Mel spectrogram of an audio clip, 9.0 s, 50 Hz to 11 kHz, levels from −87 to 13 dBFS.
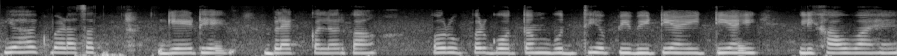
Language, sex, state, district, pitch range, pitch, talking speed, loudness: Hindi, female, Bihar, Vaishali, 250-265 Hz, 255 Hz, 115 wpm, -13 LUFS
